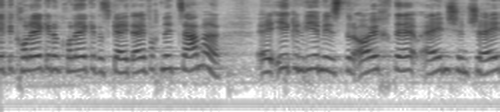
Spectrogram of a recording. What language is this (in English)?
Swiss German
